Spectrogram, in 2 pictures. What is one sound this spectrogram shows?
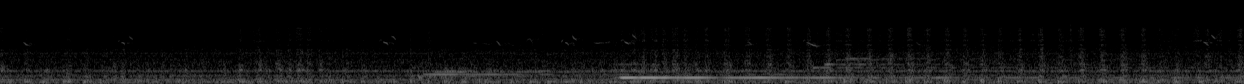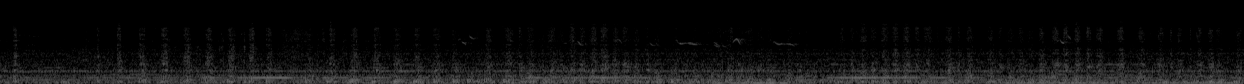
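A ballpoint pen scratches softly on paper.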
